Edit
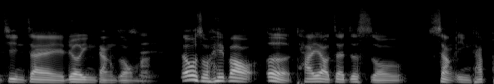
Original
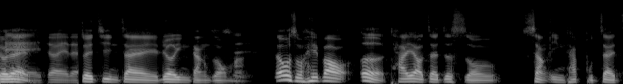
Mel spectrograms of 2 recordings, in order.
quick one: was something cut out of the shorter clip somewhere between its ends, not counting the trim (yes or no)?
no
